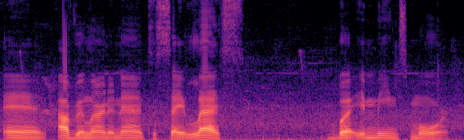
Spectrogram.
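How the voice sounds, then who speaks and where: A man, chatting in a relaxed, rambling way as an interview guest, full of "like" and "you know". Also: on the low side, takes it slowly, slight background noise. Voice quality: raspy. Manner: laid-back, rambling, heavy on "like" and "you know". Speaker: musician guest. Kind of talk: casual interview chat.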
